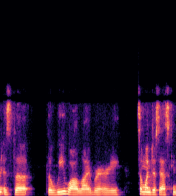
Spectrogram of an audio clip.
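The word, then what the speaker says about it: Xwi7xwa: And that's pronounced the WIWA Library. WIWA.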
